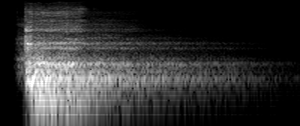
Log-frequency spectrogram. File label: Pain; Warframe; Generic Missions; Stalker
